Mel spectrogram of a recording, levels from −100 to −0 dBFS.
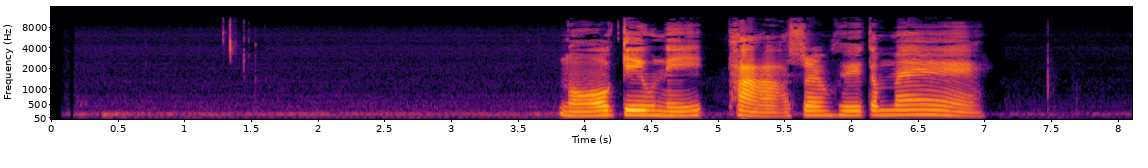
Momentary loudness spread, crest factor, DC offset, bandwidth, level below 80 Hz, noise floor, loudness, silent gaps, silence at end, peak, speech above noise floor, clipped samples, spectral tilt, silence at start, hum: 23 LU; 24 dB; under 0.1%; 11 kHz; -68 dBFS; -66 dBFS; -21 LUFS; none; 1.15 s; 0 dBFS; 46 dB; under 0.1%; -4.5 dB/octave; 3.8 s; none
